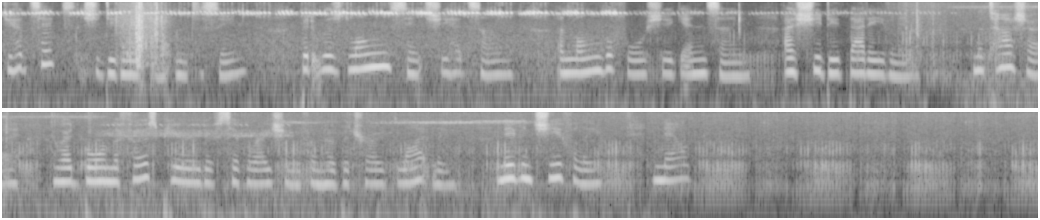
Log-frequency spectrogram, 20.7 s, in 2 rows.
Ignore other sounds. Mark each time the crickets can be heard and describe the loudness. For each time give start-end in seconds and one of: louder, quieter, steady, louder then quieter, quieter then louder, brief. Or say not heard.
0.0-15.8 quieter.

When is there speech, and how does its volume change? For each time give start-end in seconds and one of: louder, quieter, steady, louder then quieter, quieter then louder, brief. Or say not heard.
0.0-17.2 steady.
